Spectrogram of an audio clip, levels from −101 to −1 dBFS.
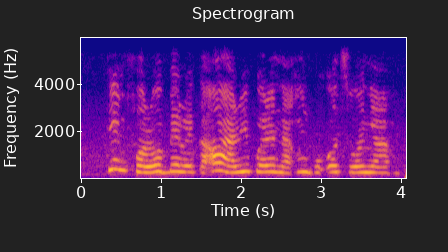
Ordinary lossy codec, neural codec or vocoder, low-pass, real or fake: Opus, 64 kbps; vocoder, 44.1 kHz, 128 mel bands every 512 samples, BigVGAN v2; 5.4 kHz; fake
